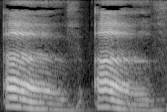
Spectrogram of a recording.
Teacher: o O, aquela mistura do O com o som bobo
